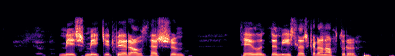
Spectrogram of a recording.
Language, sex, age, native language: Icelandic, female, 70-79, Icelandic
